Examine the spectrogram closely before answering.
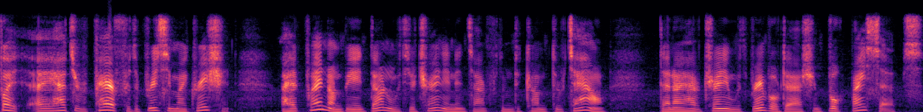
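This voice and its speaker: A man's put-on character voice, timid in tone, at a fairly quick pace. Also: fairly high pitch for a man. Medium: read story. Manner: soft-spoken, timid.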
